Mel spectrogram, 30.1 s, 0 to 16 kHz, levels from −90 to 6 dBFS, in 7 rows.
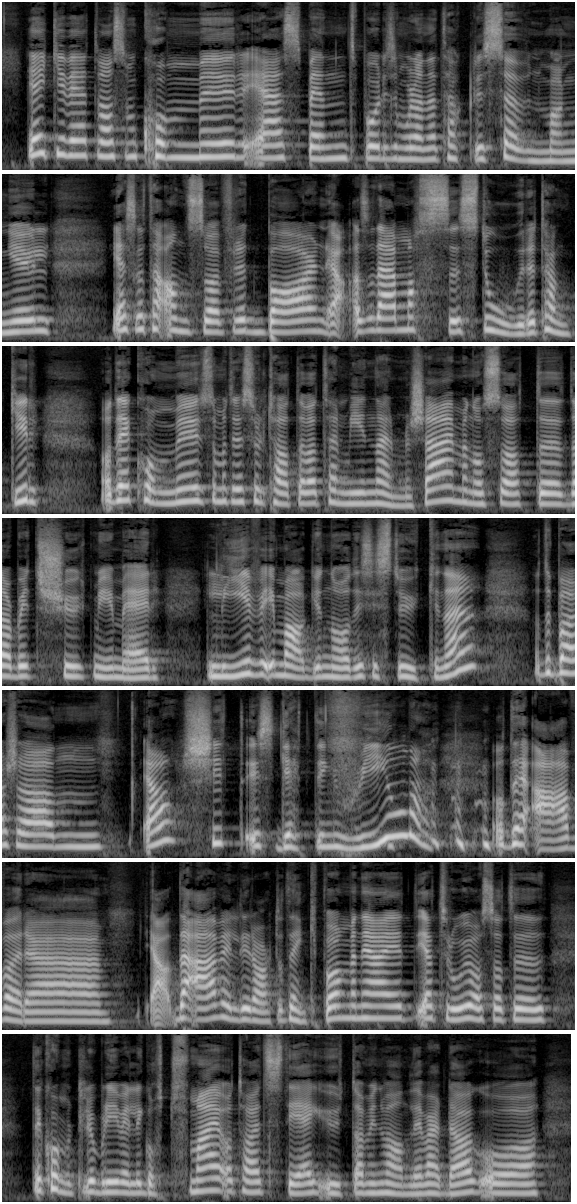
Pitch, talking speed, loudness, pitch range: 245 Hz, 210 wpm, -19 LUFS, 220-275 Hz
